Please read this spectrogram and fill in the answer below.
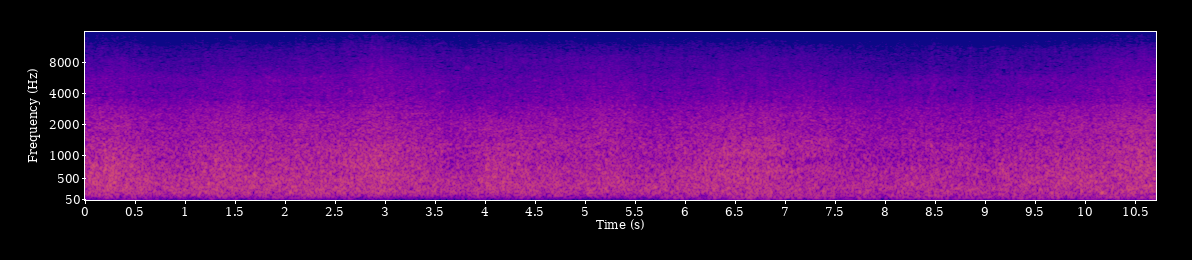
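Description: Ocean surf: a steady rush of waves that swells and eases every few seconds.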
